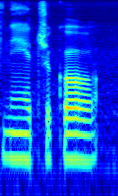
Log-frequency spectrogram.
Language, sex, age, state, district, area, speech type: Telugu, male, 45-60, Andhra Pradesh, East Godavari, urban, read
